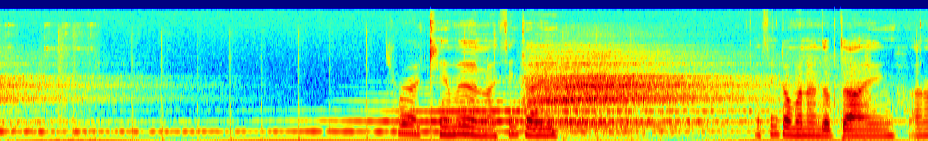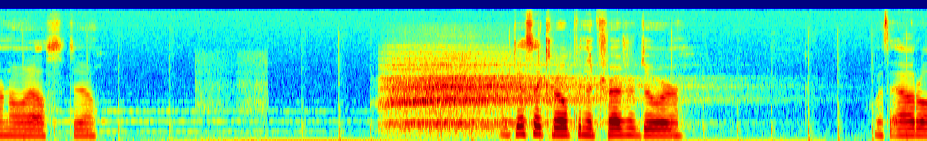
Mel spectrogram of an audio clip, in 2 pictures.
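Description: Sword blows swish and clang in a game.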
